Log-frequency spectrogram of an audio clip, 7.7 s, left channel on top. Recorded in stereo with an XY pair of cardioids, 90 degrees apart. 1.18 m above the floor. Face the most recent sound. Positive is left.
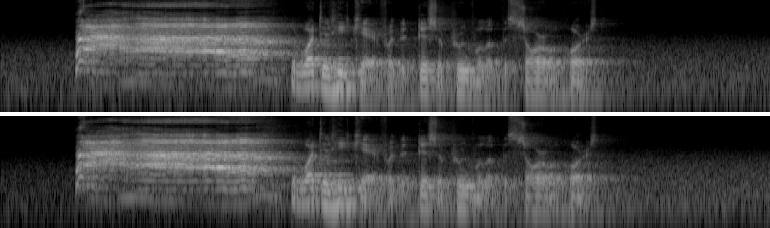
turn(degrees=30)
